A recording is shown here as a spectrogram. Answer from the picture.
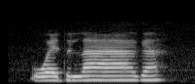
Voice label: "wed-laaga", moore

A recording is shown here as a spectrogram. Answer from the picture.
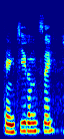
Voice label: "tẽn-kɩremse", Moore

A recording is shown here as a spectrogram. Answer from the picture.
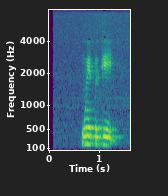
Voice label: "wẽbge", moore

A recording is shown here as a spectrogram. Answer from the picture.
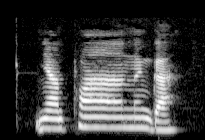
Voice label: "yã-tõaanega", moore

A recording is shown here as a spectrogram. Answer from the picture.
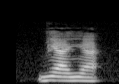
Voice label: "yã-yã", moore

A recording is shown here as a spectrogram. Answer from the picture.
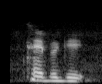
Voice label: "tẽbge", Moore

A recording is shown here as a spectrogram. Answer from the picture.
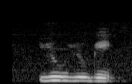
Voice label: "yʋg-yʋge", moore

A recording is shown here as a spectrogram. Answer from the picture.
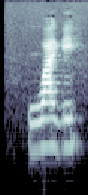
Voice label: "wage", Mooré

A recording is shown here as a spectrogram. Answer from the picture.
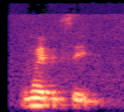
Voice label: "wẽbse", moore

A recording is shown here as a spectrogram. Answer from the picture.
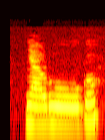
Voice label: "yão-roogo", moore

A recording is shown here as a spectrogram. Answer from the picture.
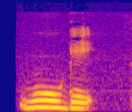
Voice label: "wʋnge", moore; to make sb. deaf

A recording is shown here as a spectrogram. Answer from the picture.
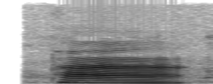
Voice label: "tãa", moore

